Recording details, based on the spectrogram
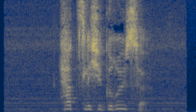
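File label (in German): "herzliche gruesse", German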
